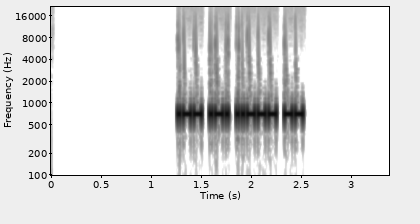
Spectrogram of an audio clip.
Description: Morse code, heard as a keyed tone, about 48 wpm, 700 Hz. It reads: WR2M
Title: USA Call Signs - 6x Character Spacing - 45wpm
